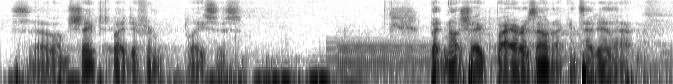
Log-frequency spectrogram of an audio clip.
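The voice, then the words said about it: English accent. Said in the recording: “I have the English accent, obviously, from growing up in England”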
